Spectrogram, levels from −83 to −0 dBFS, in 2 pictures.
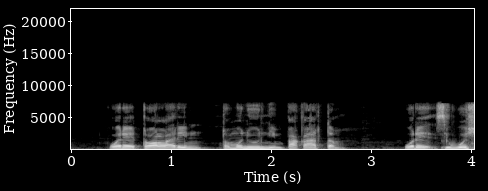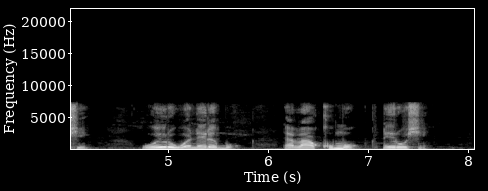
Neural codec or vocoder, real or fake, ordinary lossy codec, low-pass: none; real; AAC, 48 kbps; 7.2 kHz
